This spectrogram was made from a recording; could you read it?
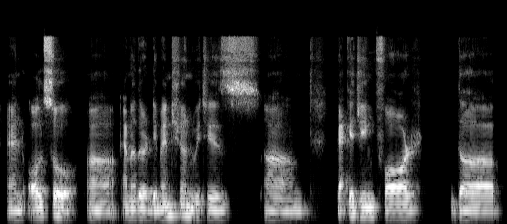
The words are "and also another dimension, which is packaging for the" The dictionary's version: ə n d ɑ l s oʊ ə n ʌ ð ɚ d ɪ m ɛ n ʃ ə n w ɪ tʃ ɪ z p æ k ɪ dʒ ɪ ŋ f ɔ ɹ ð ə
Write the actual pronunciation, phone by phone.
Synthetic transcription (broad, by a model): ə n d ɑ l s oʊ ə n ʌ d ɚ d ɪ m ɛ n ʃ ə n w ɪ tʃ ɪ z p æ k ɪ dʒ ɪ ŋ f ɔ ɹ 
